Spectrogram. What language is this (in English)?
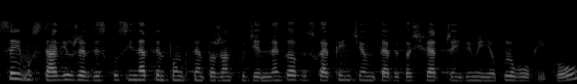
Polish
